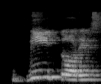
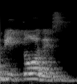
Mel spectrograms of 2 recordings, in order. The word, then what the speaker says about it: vítores: celebró día música folklóricos vítores no es vitores vítores y público todo correctamente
